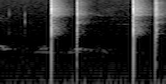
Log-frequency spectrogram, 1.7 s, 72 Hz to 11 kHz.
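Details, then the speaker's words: Mercedes W140 S500 transmission valve body solenoids bench-tested by applying power, for hesitation into drive and reverse: two pairs of sharp crisp clicks about three-quarters of a second apart, strong and clean; solenoid actuates properly. "Yep. Nice and strong. Okay, so we'll go through and we'll check all of these and then we hopefully will have six good solenoids."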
